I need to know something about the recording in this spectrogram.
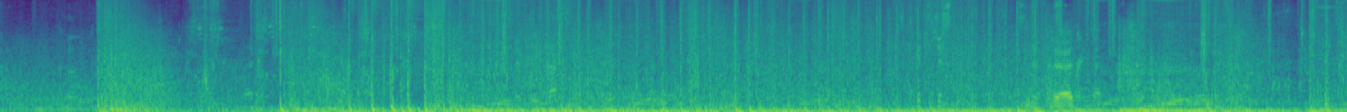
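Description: Gunshots and building clatter crack sharply in quick bursts.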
